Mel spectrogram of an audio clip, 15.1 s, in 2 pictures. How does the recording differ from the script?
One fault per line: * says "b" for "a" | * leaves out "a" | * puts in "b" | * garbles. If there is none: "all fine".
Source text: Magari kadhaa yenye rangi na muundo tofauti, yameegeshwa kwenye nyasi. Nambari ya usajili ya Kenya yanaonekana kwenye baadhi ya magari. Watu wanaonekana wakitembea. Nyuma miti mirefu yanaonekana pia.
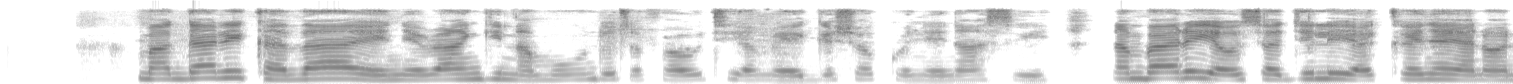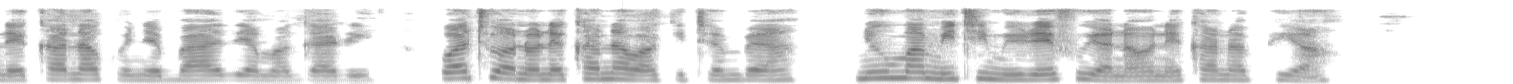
all fine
